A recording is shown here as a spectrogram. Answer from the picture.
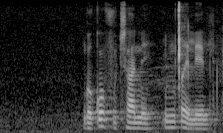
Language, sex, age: Xhosa, male, 20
